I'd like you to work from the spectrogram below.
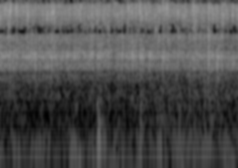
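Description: Chicken breast sizzles steadily in a hot pan, a constant bright crackle with small pops and no talking.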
